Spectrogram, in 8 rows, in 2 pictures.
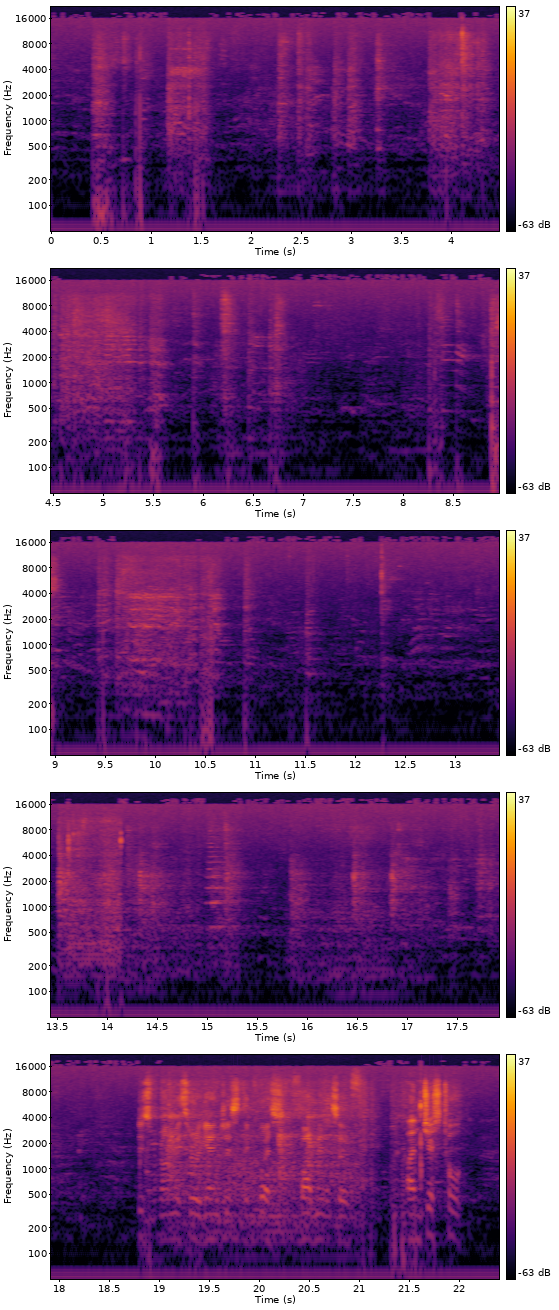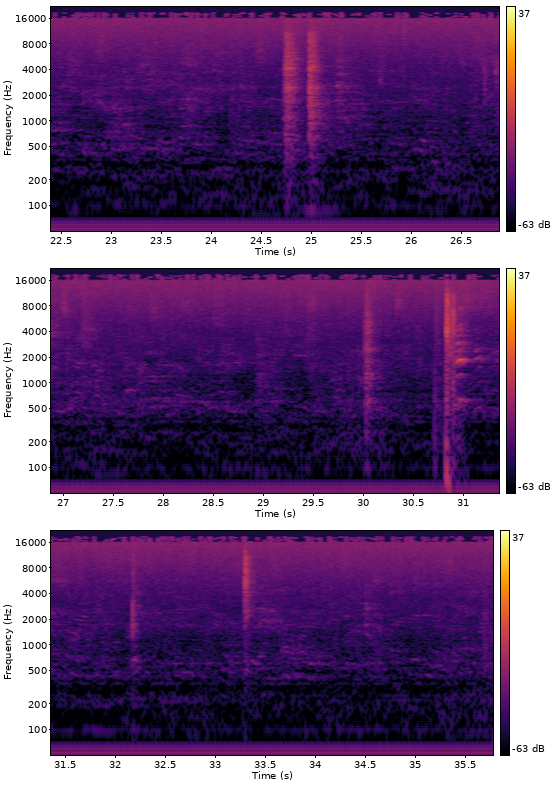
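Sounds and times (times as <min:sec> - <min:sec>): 
murmur of people talking in a busy room: 0:00.0 - 0:35.7
chairs scraping and bumping across a hard floor: 0:03.8 - 0:05.5, 0:13.5 - 0:17.1, 0:18.9 - 0:21.3
speech: 0:18.8 - 0:22.1.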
